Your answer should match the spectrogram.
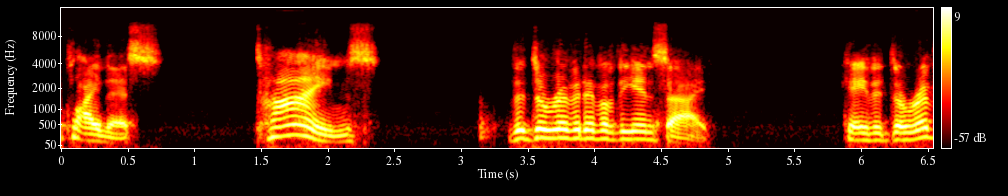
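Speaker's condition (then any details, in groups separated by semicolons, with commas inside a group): No condition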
